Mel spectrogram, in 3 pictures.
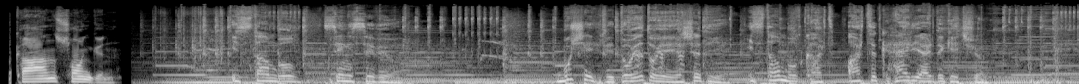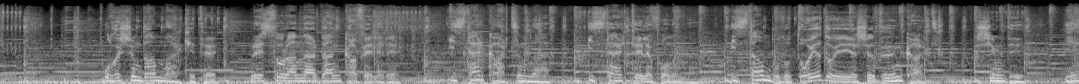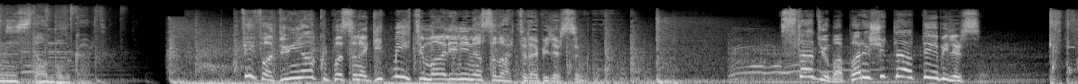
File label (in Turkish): turkce erkek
